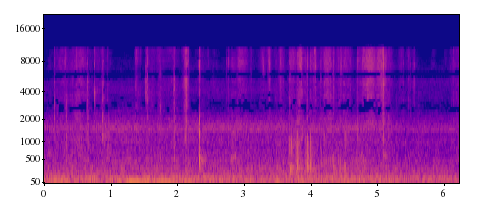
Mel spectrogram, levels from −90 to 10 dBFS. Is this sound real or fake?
real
